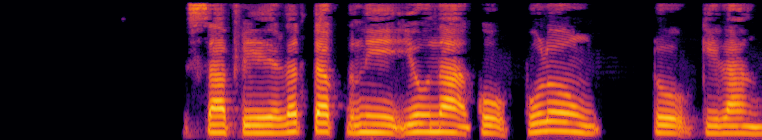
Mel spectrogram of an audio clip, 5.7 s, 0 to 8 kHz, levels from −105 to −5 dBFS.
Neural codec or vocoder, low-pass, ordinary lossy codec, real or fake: none; 7.2 kHz; MP3, 64 kbps; real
